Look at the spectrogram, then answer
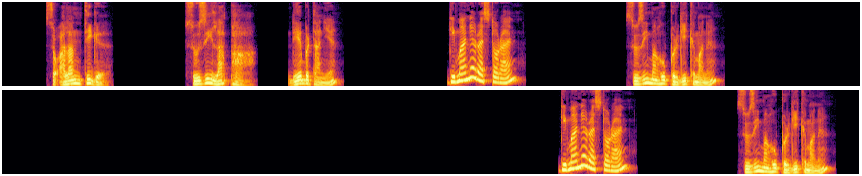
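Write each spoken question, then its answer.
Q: Suzy mahu pergi ke mana?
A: Restoran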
